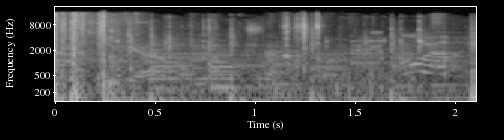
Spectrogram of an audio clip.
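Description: Video game gunfire from Call of Duty Black Ops 3, a dense run of loud, rapid shots and impacts filling the clip, with game sound effects layered throughout.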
